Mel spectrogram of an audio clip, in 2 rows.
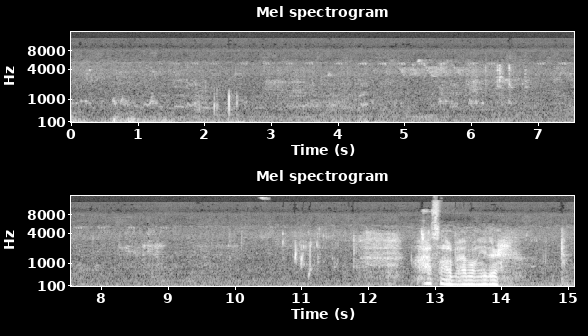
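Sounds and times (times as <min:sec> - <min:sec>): wind rumble on microphone: 0:00.0 - 0:03.0
high insect-like chirp: 0:00.0 - 0:09.2
bird chirps: 0:03.3 - 0:08.8.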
